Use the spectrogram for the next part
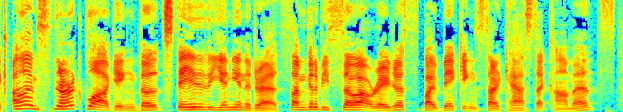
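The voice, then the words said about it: Snarky girl voice. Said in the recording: “That voice you just did was incredibly like Dana Lash... when you were doing the girl voice... The girl voice, like the snarky girl voice.”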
